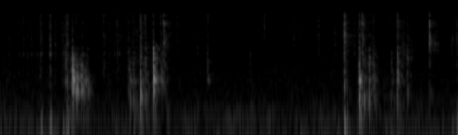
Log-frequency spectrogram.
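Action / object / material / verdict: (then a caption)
scrape / bar of soap shaved with a blade / soap / none. A solid yellow Doxa bar of soap, about hand-sized, is held in a hand with long nails while its edges are carved and shaved with a utility knife blade. Quiet, crisp scraping cuts come in short irregular bursts with bright, crackly edges, separated by near-silent pauses.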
